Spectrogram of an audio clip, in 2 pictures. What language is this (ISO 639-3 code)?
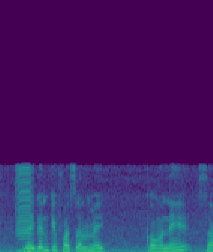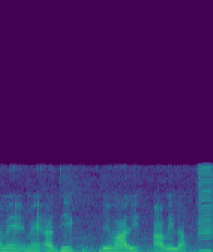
bho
